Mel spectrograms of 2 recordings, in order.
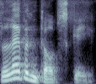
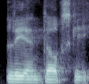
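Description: First: The name begins with a 'Lev' sound. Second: The name begins with a 'Lou' sound. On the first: The speaker calls it right. "It's Lewandowski" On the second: The speaker calls it wrong. "We can't be calling him Lewandowski"

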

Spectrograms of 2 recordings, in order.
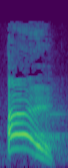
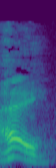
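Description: First: It is said loudly in a commanding dad voice. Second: It is said at a plain, normal volume.

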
